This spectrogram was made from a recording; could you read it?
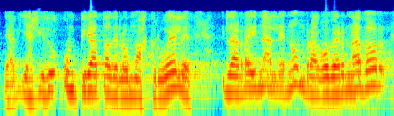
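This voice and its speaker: An older man in his sixties with a Castilian accent holds forth on a stage. His voice is fairly high and full of gravel, and he talks emphatically, circling back on his phrases. The hall rings around him. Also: fast talker. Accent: Castilian Spanish. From Spain. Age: 60s. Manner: emphatic, digressive, repeats phrases. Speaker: panelist. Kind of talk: animated informal lecture to an audience. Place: stage of an auditorium. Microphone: handheld microphone. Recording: echoey hall PA, dull sound.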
